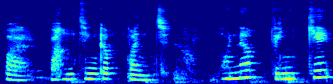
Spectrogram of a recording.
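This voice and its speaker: A woman's voice: fairly high pitch, a little slow. Chatty woman storyteller, lo-fi sound. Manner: chatty, loose narration full of fillers. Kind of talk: casual fan-fiction retelling.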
